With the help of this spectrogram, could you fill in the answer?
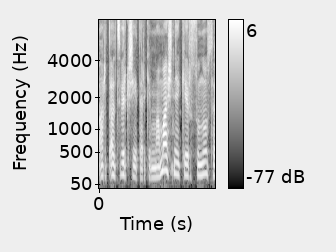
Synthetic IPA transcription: ɐɾɐt̪sʲʋʲɪɾʲkʃʲɛɪt̪ɐɾʲkʲɪmmɐmɐʃʲnʲɛkʲɪɪɾsunʊsɐ

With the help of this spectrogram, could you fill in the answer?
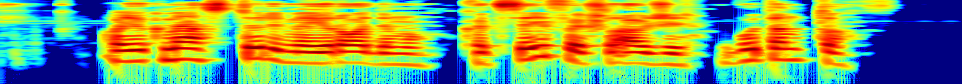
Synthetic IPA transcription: oːjʊkmʲɛst̪ʊɾʲɪmʲɛiːɾoːd̪ʲɪmukɐt̪sʲɛɪfɐɪʃlˠɑ̰ʊd͡ʒʲɛːbuːt̪ʲɛnt̪ːʊ

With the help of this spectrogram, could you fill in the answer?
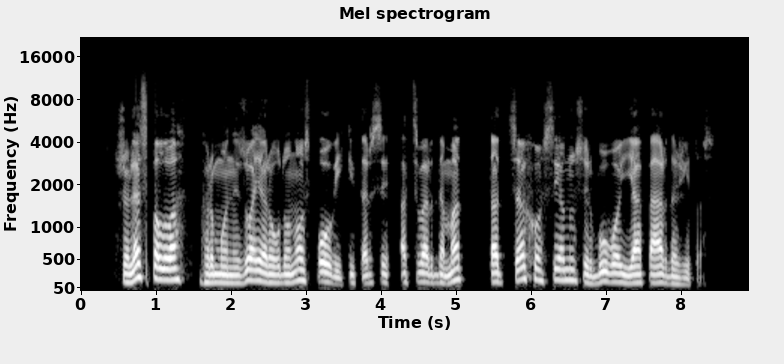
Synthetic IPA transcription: ʒɐlʲɛspɐlˠʋɐ | ɣɐɾmɔnʲɪzuɔjɛɾɐʊd̪ɔnɔspɔːʋʲikʲit̪ɐɾsʲɪɐt̪sʲʋʲɛɾd̪ɪmɐ | t̪ɐsɛxɔsʲiɛnʊsɪɾbuʋɔjapʲɛɾd̪ɐʒʲiːt̪ɔs

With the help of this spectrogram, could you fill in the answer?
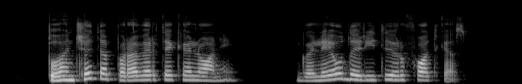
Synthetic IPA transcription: plˠɐnʲt͡ʃʲɛt̪ʲɛpɾɑʋʲɛɾʲt̪ʲeːkʲɛlʲoːnʲɛɪ | ɡɐlʲeːjɛʊd̪ɐɾʲiːt̪ʲɪɪɾfɔt̪ʲkʲɛ̰s

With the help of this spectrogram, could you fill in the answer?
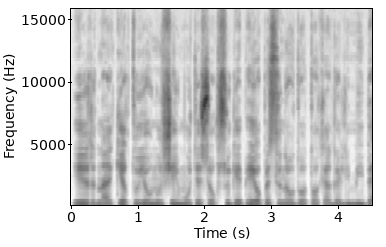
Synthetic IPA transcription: ɪɾnɐkʲiɛkt̪uːjɛʊnuːʃʲɛɪmuːt̪ʲiɛsʲoːksʊɡʲɛbʲeːjoːpɐsʲɪnɐʊd̪oːt̪toːkʲɛɡɐlʲɪmʲiːbʲɛ

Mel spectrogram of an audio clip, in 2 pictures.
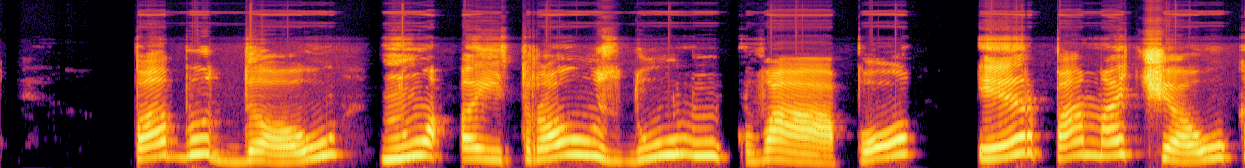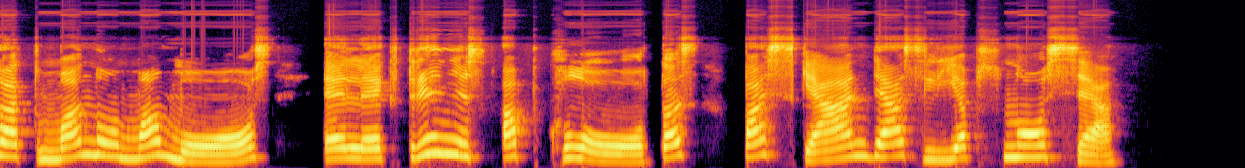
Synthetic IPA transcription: pɐbʊd̪ɐʊ | nuɔɐɪt̪ɾɔʊs̬d̪uːmuːkʋɑːpoː | ɪɾpɐmɐt͡ʃʲɛʊkɐt̪mɑːnoːmɐmoːs | ɛlʲɛkt̪ʲɾʲɪnʲɪsɐpklˠoːt̪ɐs | pɐsʲkʲænʲd̪ʲæːslʲiɛpsnoːsʲɛ

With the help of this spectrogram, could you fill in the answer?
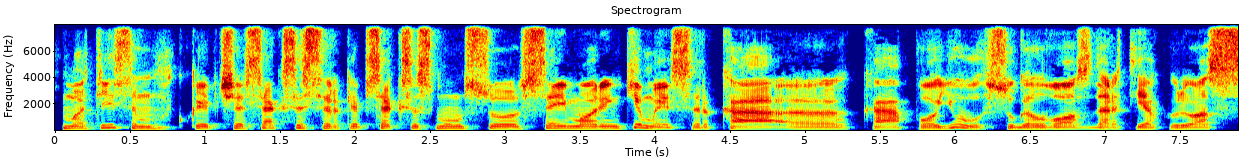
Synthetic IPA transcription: mɐt̪ʲiːsʲɪmkɐɪpt͡ʃʲɛsʲæːksʲɪsɪɾkɐɪpsʲæːksʲɪsmʊmssʊsʲɛɪmoːɾʲɪŋʲkʲɪmɐɪsɪɾkɑːkʰɑːpoːjuːsʊɡɐlˠʋoːsd̪ɐrt̪ʲiɛkʊɾʲuɔs

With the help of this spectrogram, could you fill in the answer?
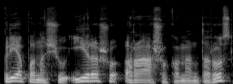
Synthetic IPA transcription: pʲɾʲiɛpɐnɐʃʲuːʔiːɾɐʃʊɾɑːʃoːkoːmʲɛnt̪ɐɾʊs

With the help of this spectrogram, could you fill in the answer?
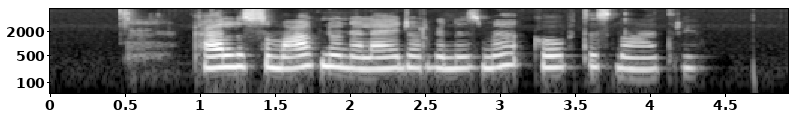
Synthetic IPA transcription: kʰɑːlʲɪsʊmɑːknʲuːnʲɛlʲæˑɪd͡ʒʲɛɔɾɡɐnʲɪzʲmʲɛkʰɔʊpʲt̪ʲɪsnɑːt̪ʲɾʲiː

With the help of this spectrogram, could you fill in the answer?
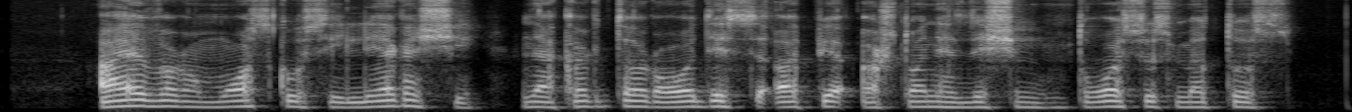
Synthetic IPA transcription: ɑˑɪʋɐɾoːmɔskɐʊsʲɛɪlʲeːɾɐʃʲɛɪ | nʲɛkɐɾˑt̪ɐɾoːd̪ʲeːsʲɪʔɐpʲiɛʔɐʃt̪uɔnʲɛzʲd̪ʲɛʃʲɪmt̪uɔsʲʊsmʲɛt̪ʊs

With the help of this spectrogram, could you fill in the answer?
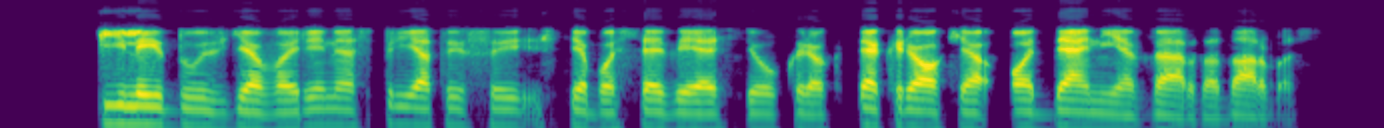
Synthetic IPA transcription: pʲiːlʲɛɪd̪uːs̬ɡʲɛʋɐɾʲɪnʲeːspʲɾʲiɛt̪ɐɪsɐɪsʲt̪ʲiɛboːsʲɛʋʲeːjɛsjɛʊkɾʲoːkʲt̪ʲɛkɾʲoːkʲɛoːd̪ʲæːnʲɪjɛʋʲæɾd̪ɐd̪ɐɾbɐ̰s

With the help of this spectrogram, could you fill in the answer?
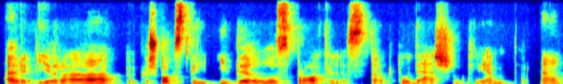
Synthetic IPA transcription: ɐɾiːɾɐkɐʃkoːkst̪ɐɪɪd̪ʲɛɐlˠʊspɾoːfʲɪlʲɪ̰st̪ɐɾpt̪uːd̪ʲæːʃʲɪmklʲɪjɛnt̪uɐɾnʲɛ

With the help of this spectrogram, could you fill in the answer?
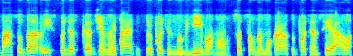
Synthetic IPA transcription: mɑsʊd̪ɑːɾoːiːspʊd̪ʲɪskɐt̪ʒʲɛmɐɪt̪ɑːt̪ʲɪsɪɾpʊt̪ʲɪnuːɡnʲiːboːnṵːsoːt̪ʲɛlˠd̪ʲɛmokɾɑːt̪uːpot̪ʲɛnʲt̪sʲɪjɑːlˠɐ

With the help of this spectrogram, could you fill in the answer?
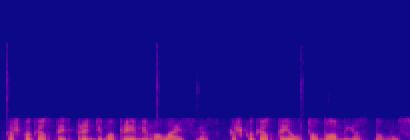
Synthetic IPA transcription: kɐʃkoːkʲoːst̪ɐɪsʲpʲɾʲɛnʲd̪ʲɪmoːpʲɾʲɪɛmʲɪmoːlˠɐɪsʲʋʲeːskɐʃkoːkʲoːst̪ɐɪɐʊt̪oːnoːmʲɪjoːsnomuːs

